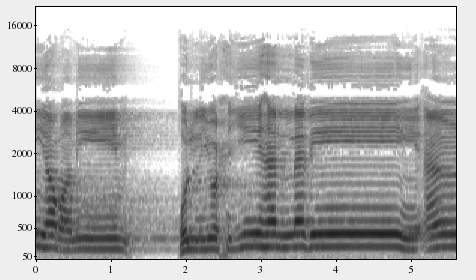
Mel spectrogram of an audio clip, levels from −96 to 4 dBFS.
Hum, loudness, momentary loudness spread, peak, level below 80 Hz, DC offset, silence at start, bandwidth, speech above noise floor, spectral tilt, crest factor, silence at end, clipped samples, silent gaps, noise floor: none; -15 LUFS; 8 LU; -2 dBFS; -54 dBFS; under 0.1%; 0 s; 13 kHz; 26 dB; -5.5 dB/octave; 14 dB; 0 s; under 0.1%; none; -40 dBFS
